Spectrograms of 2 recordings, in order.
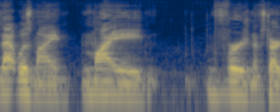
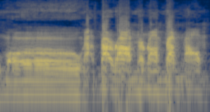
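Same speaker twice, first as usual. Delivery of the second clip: loud, rapid nom-nom gobbling; munching noises; 6 dB louder, slower than usual. Pretend. Player as cannibal cow eating, cartoon munching.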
